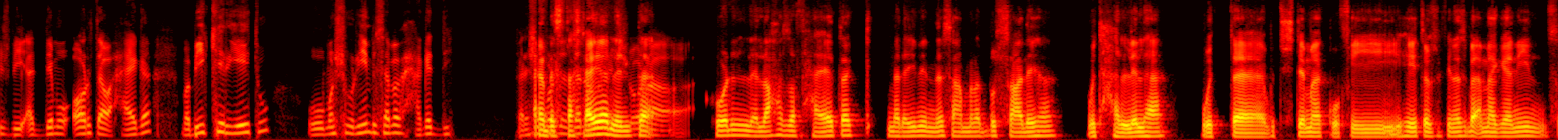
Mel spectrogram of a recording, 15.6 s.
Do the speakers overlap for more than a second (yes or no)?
yes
